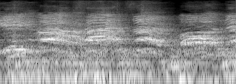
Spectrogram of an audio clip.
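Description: A group of young children shouting together in short, rhythmic calls, about two a second, as the shouts of a kung fu exercise routine.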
